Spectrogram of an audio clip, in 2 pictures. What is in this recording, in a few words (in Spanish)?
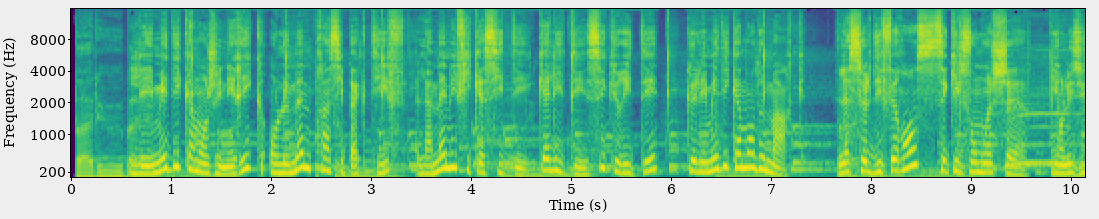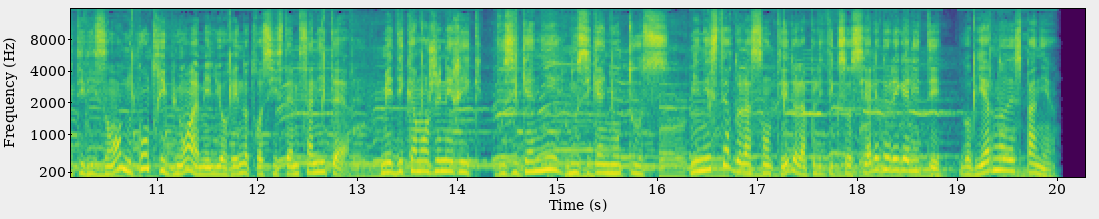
frances; 20 segundos; medicamentos Genericos EFG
